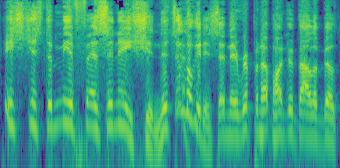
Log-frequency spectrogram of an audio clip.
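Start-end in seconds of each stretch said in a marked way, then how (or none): 0.1-2.7 mobster quote. Retold or imitated. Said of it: "They go".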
